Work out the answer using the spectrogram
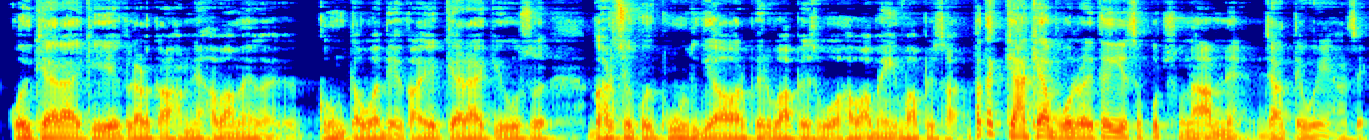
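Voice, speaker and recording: A man tells a first-person horror story in a relaxed, chatty manner, speaking directly to the listener and describing where everything was. His voice is low and dark with a husky grain, and his delivery is brisk.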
